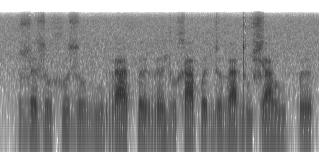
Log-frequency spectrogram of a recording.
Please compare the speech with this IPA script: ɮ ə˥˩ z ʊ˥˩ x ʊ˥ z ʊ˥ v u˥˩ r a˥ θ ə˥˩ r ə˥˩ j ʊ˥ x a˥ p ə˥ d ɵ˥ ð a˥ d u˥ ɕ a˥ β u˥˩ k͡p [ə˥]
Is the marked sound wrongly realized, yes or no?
no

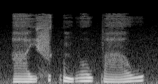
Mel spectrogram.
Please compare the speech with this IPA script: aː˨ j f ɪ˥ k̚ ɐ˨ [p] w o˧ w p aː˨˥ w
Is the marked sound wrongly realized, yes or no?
yes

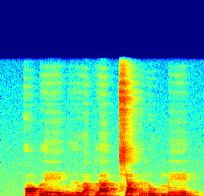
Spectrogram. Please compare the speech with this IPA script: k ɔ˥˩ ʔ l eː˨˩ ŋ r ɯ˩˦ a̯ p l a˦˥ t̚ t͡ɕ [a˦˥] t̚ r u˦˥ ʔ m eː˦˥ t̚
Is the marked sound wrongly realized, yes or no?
no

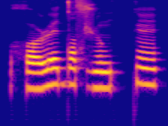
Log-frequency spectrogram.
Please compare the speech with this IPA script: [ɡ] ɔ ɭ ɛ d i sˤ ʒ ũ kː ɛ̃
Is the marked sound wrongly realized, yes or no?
yes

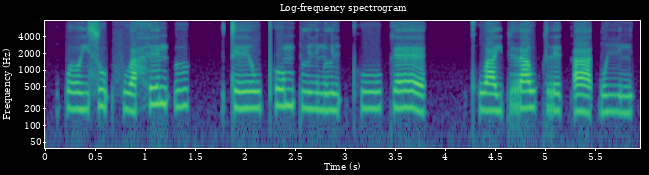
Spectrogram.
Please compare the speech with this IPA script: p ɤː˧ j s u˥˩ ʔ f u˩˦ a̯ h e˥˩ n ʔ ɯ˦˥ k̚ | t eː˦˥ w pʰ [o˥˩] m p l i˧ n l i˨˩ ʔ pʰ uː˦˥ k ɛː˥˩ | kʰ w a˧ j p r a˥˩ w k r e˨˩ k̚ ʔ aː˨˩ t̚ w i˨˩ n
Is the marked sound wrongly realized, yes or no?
no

